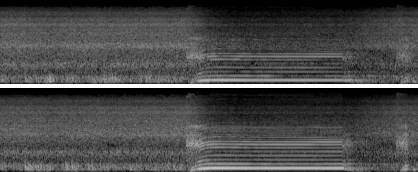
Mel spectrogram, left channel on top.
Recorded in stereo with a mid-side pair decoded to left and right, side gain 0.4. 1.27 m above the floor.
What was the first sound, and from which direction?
A phone buzzing, 55° right.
